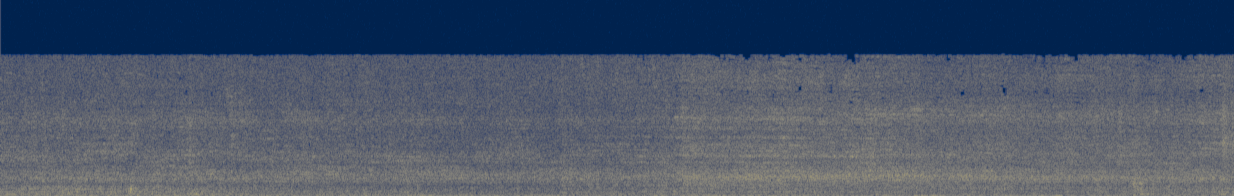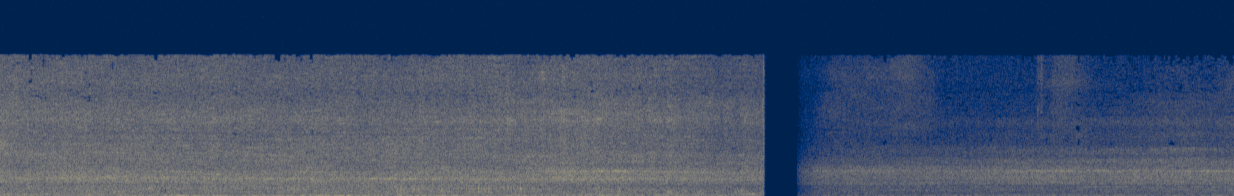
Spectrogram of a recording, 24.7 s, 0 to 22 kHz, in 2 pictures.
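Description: Container freight train passing, its wagons making a continuous rumble on the rails. About 20 seconds in it cuts off abruptly, leaving a much quieter steady hum.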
